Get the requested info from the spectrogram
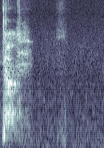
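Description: Near silence, with a faint breathy sound from a person's voice in the first half second, then nothing.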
